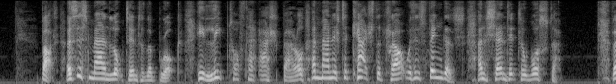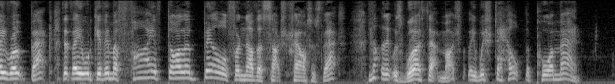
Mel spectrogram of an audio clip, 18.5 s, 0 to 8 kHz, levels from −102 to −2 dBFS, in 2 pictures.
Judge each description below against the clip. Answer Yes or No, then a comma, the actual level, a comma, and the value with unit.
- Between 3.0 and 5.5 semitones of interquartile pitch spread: Yes, average, 4.2 semitones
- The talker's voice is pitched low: No, medium, 185 Hz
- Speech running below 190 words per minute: No, average, 200 wpm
